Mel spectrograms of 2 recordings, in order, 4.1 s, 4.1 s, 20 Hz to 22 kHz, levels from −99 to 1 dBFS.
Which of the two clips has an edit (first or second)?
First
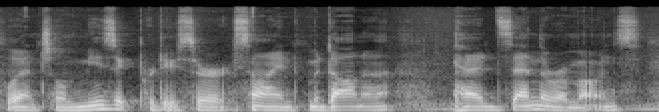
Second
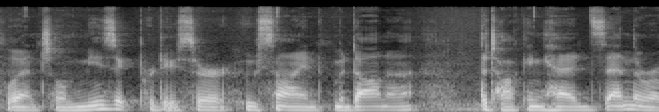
first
